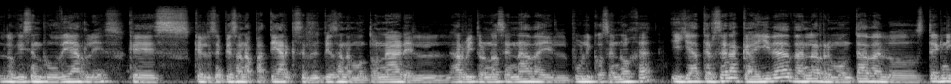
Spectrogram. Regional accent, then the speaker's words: Mexico; entiendes lo que nosotros como mexicanos entendemos por ser bueno y por ser malo

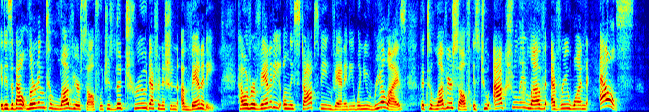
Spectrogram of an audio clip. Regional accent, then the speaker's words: Los Angeles, California, United States; So I grew up in Los Angeles, which was not an easy place to grow up with a positive, physical image, positive body image, especially in the 70s and 80s

